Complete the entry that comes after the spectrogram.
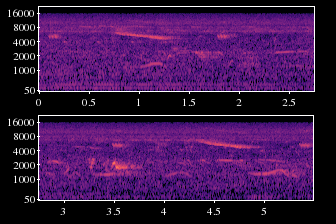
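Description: Birds calling outdoors: a high, falling whistle repeated about every two seconds, with short chirps between, over a steady outdoor hiss. The last held notes of soft background music fade out in the first three seconds.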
